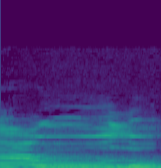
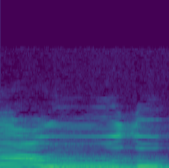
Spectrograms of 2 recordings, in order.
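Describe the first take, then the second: The two takes are said the same way.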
